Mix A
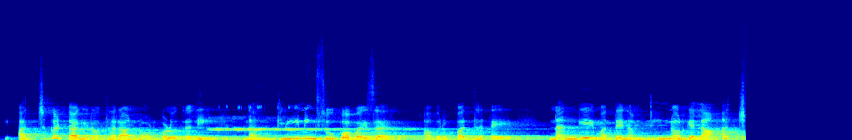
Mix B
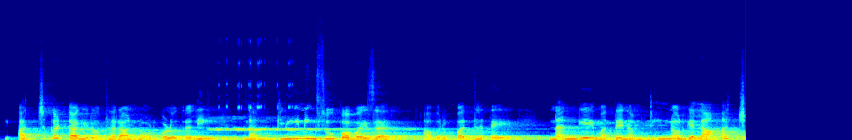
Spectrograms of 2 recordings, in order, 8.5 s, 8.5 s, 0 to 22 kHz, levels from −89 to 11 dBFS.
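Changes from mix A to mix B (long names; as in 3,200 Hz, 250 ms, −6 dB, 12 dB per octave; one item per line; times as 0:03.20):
speech +4.0 dB
background: remove high-frequency loss of the air 170 metres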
